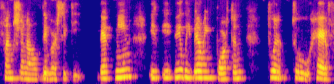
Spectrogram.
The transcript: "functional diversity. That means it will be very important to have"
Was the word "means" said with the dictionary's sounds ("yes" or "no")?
no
